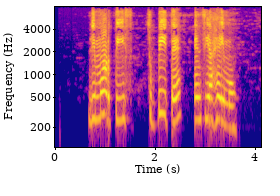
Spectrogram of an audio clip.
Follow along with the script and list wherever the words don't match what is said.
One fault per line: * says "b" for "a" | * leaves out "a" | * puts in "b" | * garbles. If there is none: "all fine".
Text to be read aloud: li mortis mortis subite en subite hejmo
* leaves out "mortis"
* says "sia" for "subite"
